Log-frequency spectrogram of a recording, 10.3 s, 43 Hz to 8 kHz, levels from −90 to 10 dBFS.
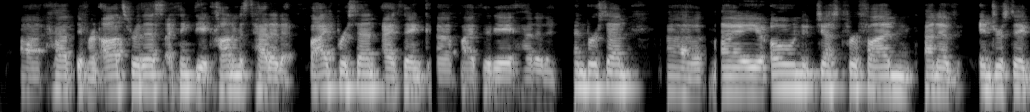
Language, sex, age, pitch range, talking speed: English, male, 30-49, 115-135 Hz, 175 wpm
